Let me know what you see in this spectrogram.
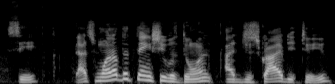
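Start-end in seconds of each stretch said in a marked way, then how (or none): none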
